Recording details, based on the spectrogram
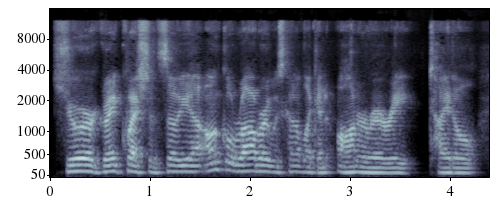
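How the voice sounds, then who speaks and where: A middle-aged author, appearing as a podcast guest, tells his story articulately and stresses points by repeating them. His mid-range voice holds a steady tone at a moderate pace.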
